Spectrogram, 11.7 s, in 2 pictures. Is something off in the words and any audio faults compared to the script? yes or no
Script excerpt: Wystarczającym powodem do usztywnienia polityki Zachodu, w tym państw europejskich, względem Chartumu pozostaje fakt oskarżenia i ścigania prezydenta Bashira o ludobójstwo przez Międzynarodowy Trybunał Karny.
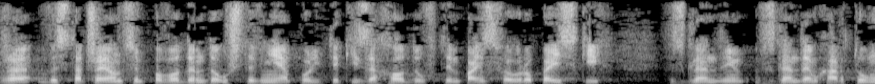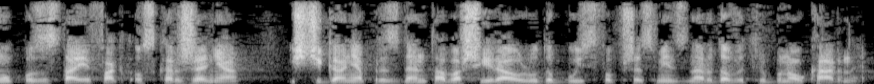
no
